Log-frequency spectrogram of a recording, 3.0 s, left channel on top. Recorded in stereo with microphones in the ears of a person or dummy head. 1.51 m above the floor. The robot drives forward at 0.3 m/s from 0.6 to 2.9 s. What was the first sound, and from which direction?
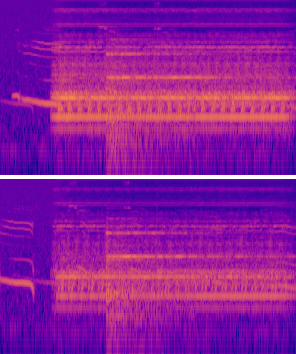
A piano, 20° right (ahead or behind).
